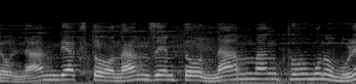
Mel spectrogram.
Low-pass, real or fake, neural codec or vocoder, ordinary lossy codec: 7.2 kHz; fake; codec, 16 kHz, 2 kbps, X-Codec, WavLM features, trained on Multilingual LibriSpeech; none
